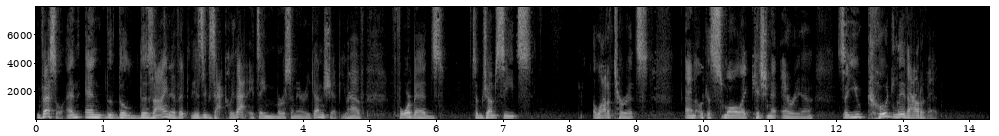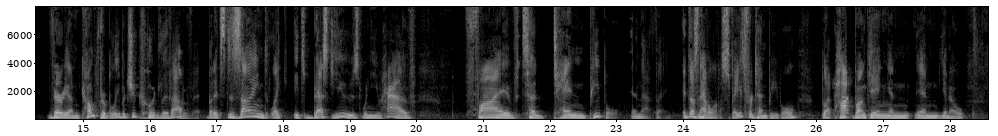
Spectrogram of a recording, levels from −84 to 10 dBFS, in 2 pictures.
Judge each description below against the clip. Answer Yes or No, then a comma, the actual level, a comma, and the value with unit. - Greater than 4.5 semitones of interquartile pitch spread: Yes, average, 5.0 semitones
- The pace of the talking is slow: No, average, 175 wpm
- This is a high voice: No, low, 135 Hz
